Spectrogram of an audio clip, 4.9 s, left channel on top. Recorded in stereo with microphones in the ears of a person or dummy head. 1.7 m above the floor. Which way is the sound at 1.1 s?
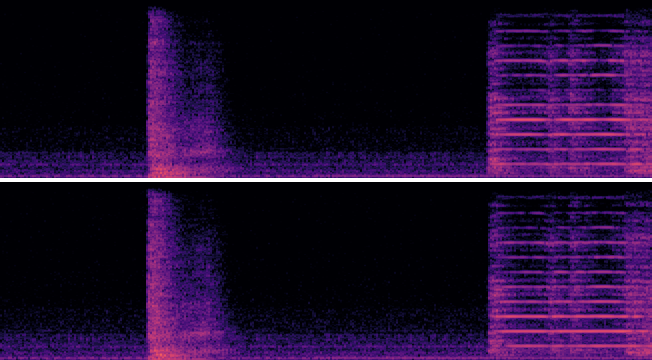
25° right (ahead or behind).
